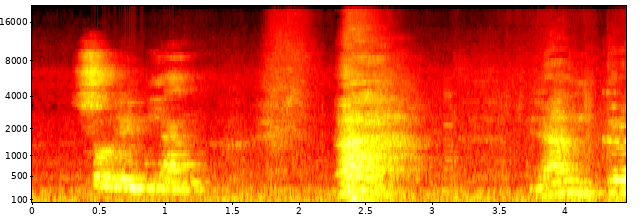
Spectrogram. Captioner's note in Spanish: Exhala fuertemente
